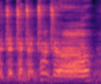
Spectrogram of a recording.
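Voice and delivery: usual speaking voice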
